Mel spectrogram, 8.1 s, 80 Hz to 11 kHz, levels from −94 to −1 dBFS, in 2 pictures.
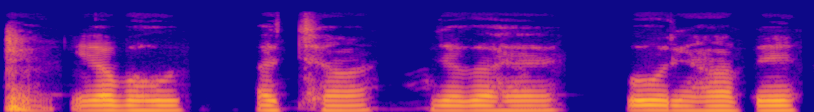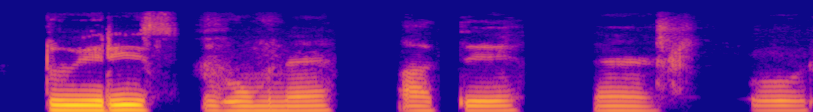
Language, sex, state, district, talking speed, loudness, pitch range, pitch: Hindi, male, Bihar, Jamui, 105 wpm, -21 LUFS, 135-145 Hz, 140 Hz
